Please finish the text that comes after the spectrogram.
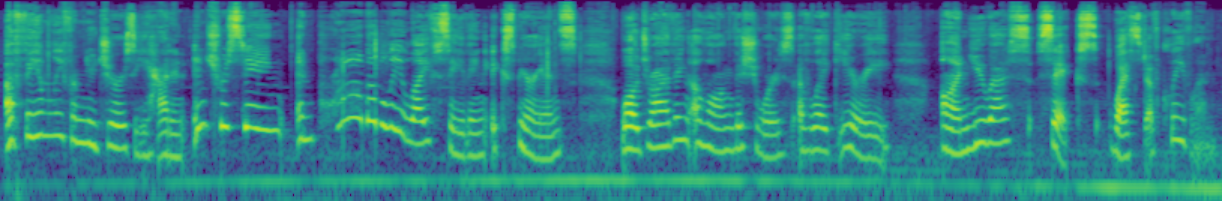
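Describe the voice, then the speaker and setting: Higher-voiced woman reading stories aloud. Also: big pitch swings, measured pace, dark tone. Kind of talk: read-aloud storytelling from a book.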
